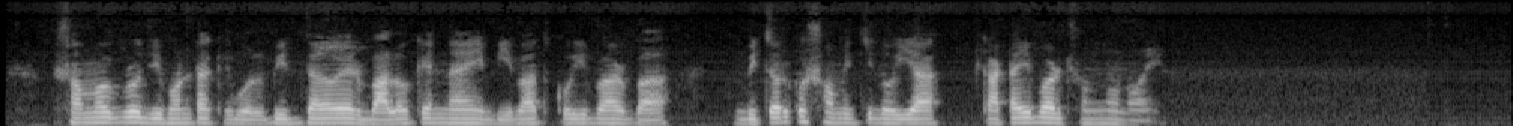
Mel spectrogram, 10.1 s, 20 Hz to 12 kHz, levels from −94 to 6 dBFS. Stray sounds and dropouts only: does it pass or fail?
pass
